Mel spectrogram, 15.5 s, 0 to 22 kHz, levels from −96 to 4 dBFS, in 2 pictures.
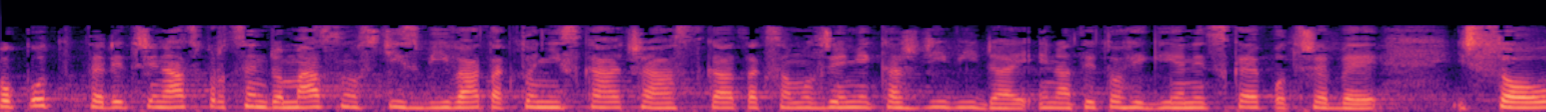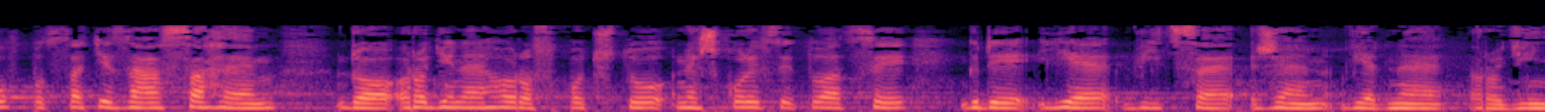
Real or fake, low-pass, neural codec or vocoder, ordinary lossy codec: real; 9.9 kHz; none; MP3, 32 kbps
